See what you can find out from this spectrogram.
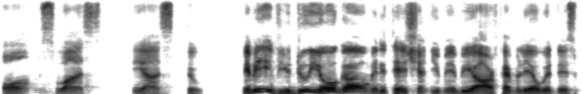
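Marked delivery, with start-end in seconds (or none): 0.0-2.1 Om Swastiastu drawn out in separated syllables; slow syllable-by-syllable. Shown as a demonstration. Teacher breaking a long greeting down for learners, slow and segmented. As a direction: say Swastiastu slowly, pausing between its parts. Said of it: "This is rather long".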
